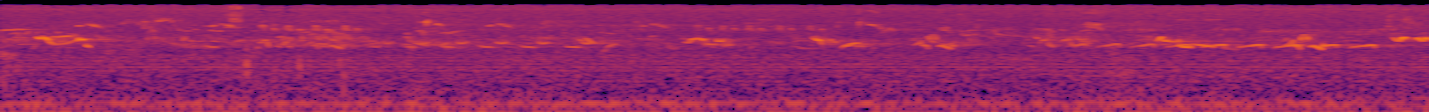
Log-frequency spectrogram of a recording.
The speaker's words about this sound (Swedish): Vad hör du? Hör du vinden? Fåglarna som kvittrar?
